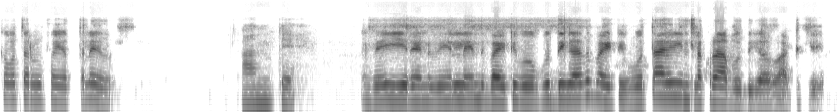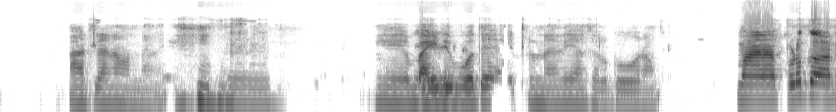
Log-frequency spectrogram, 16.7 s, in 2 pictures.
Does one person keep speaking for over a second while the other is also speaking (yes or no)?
no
